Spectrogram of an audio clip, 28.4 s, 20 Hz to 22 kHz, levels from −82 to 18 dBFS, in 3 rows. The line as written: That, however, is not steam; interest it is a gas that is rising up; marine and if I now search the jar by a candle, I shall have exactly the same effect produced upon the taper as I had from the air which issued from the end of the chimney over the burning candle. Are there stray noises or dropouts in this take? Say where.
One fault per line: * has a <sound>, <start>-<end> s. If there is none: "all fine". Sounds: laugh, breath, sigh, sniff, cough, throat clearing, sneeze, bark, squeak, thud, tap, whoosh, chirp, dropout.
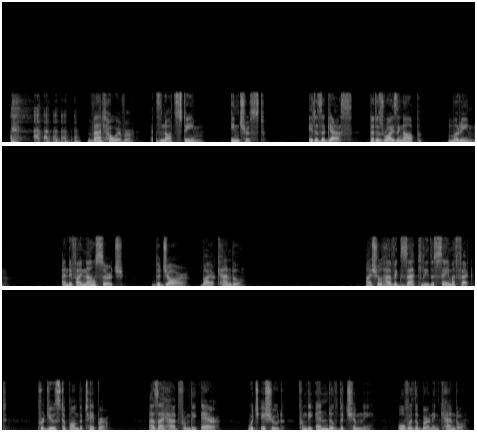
* has a laugh, 0.2-1.6 s
* has a dropout, 3.0-3.1 s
